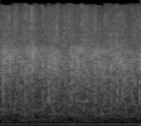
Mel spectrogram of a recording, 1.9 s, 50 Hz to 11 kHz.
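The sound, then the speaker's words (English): An audience claps steadily for a couple married about 50 years, a dense, even wash of many hands with no pauses or peaks, along with a faint constant low hum beneath. “Somebody clap your hands for that.”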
